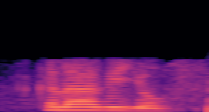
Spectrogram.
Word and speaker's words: Clarion: Clarion, C-L-A-R-I-O-N. – Mm-hmm. Mirette, et votre prénom? – Mirette, comme ça se prononce, M-I-R-E-D-T-E.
